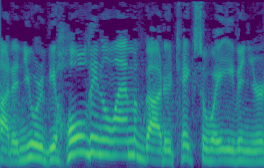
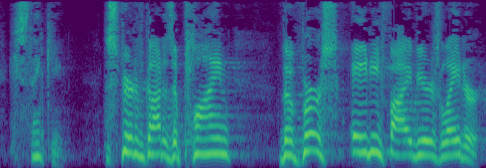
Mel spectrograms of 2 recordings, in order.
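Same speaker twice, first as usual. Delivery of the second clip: normal talking voice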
